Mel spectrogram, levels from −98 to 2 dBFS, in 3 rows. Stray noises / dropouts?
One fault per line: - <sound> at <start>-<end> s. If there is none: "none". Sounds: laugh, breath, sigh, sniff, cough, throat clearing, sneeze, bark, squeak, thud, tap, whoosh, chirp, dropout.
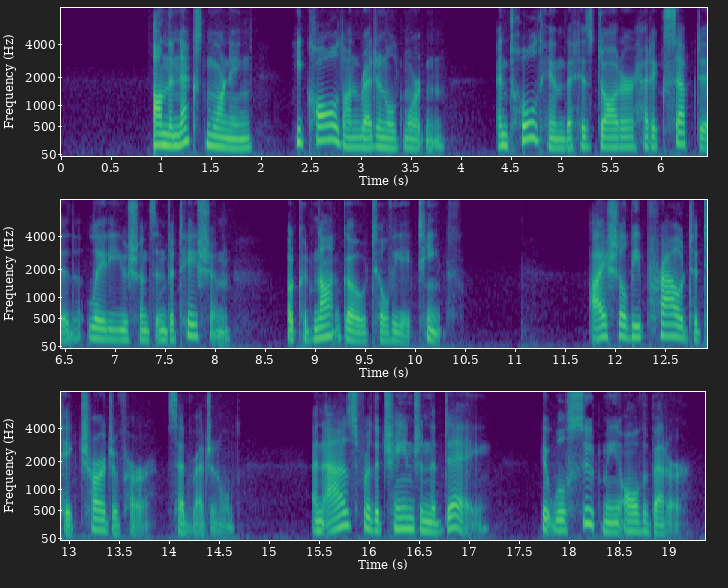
none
